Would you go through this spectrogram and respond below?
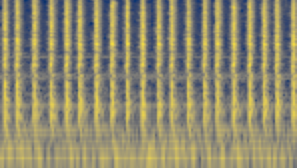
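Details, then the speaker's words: Nissan Frontier, switched to fresh-air circulation: rapid even clacking about nine per second from behind the dash as the actuator drives the recirculation door past its stop; fix is a zip-tie stop limiting door travel. "There you go. There's the problem once again."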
